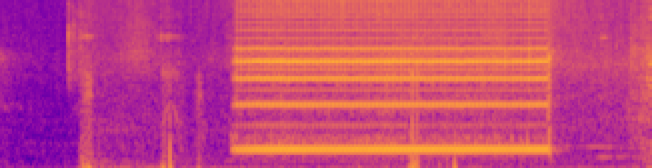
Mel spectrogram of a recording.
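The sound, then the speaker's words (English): A single two-second ringback tone from a phone's earpiece on an outgoing call, a steady electronic buzz, clear, with soft handling thumps and clicks before and during it. “First, you gotta answer the phone.”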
